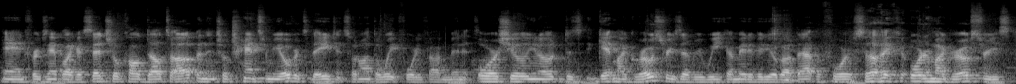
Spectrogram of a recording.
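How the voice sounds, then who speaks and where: Chatting fast with hardly any pauses, a man in his twenties who owns a business hosts a casual vlog indoors at night. His mid-range voice moves little in pitch, the room sound is noticeable, and he uses many fillers and restarts.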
